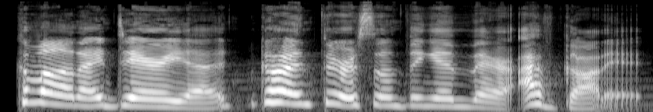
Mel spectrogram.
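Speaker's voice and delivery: booming, very loud carnival goblin voice. Voicing a goblin juggler daring a newcomer to throw something: goblin juggler voice. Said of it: "the goblin juggler looks to you and says".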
